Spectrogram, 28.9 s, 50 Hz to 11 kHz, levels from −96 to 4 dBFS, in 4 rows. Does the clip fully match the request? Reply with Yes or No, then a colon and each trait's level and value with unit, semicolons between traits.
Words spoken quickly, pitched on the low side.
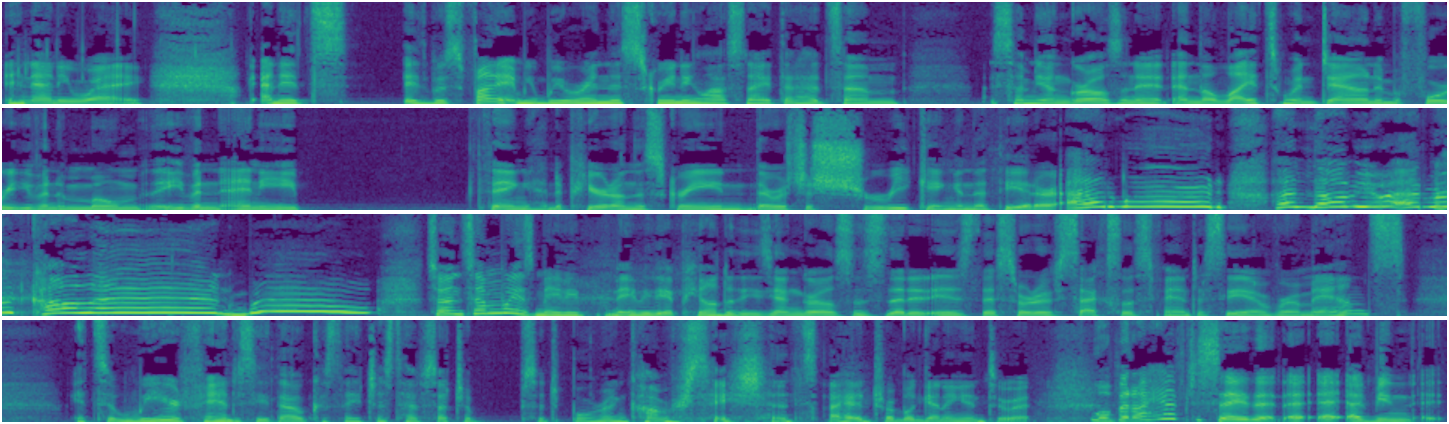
No: fast, 230 wpm; high, 190 Hz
